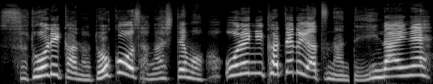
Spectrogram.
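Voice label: victory, Japanese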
